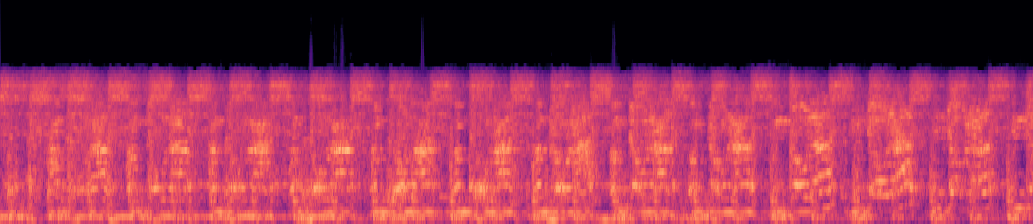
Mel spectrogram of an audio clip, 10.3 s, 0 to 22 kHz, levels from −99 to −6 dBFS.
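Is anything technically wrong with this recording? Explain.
No, no technical faults heard.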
